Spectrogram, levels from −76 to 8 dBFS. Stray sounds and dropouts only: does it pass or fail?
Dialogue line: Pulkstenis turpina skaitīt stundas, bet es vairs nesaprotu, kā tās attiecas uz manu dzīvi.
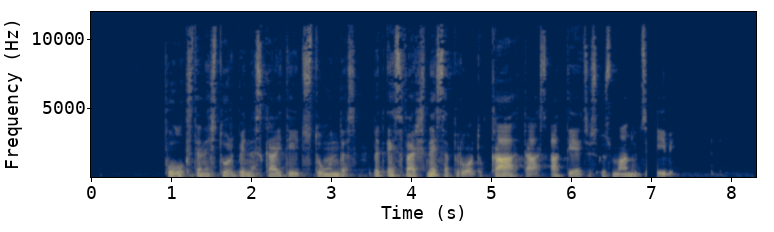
fail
